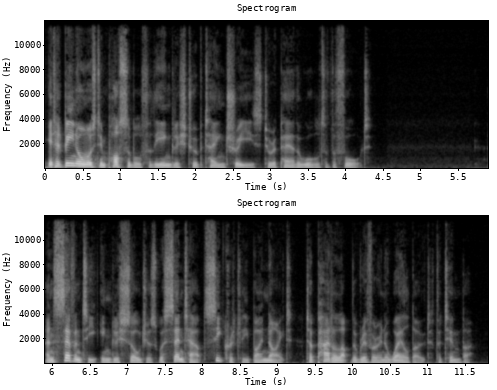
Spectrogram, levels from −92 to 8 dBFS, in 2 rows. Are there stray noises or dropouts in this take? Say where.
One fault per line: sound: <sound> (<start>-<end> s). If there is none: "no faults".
no faults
